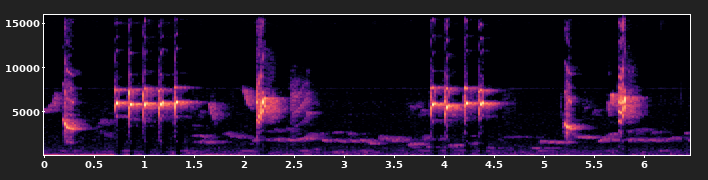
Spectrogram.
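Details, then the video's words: Kolibri ninja sunbird from Gresik, East Java, recorded on an Android phone, delivering high, fast stuttering trills of four or five notes between thin downslurred chips and quiet soft twitters. "Kicau burung kolibri ninja full isian"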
